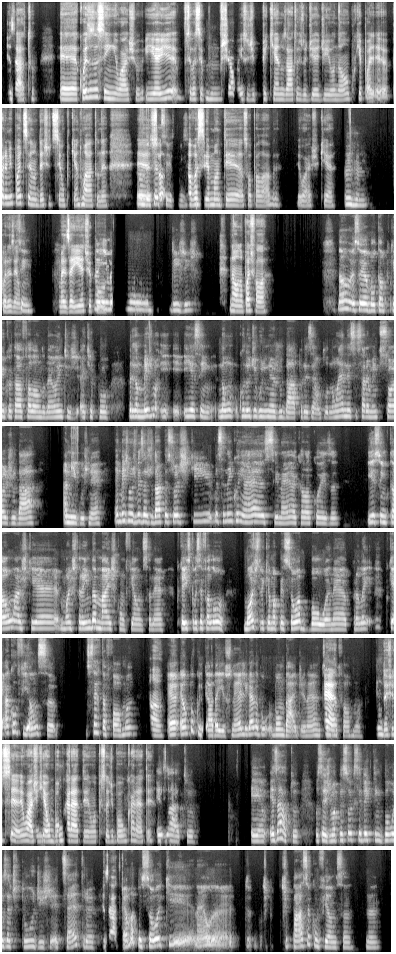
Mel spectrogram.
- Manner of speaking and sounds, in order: laughing while speaking: "um pequeno ato, né"; other background noise; tapping
- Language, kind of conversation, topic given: Portuguese, unstructured, O que faz alguém ser uma pessoa confiável?
- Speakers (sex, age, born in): female, 25-29, Brazil; female, 30-34, Brazil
